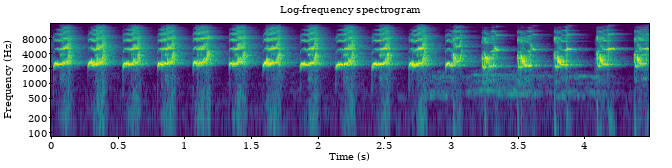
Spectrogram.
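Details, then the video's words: Lovebird of the fighter type giving a long ngekek chatter meant to provoke other lovebirds into answering: harsh, buzzy, high notes repeated quickly and evenly, nearly four per second, in one unbroken run. "Suara Burung Lovebird Ngekek Panjang JAGO Memancing BUNYI, Hitungan Menit LB DIAM Langsung NYAUT"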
